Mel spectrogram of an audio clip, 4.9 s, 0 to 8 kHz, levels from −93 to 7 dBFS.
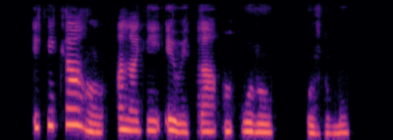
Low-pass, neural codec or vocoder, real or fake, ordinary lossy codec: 7.2 kHz; none; real; AAC, 32 kbps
